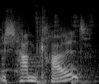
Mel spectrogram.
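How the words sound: It is said in Saarland dialect, with 'han'.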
